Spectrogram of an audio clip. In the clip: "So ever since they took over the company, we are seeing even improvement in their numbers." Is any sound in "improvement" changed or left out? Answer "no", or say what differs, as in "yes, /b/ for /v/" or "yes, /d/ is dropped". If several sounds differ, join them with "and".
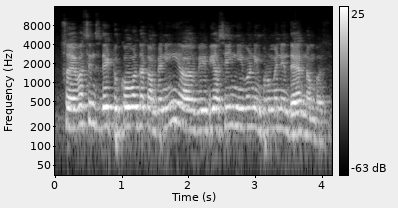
no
